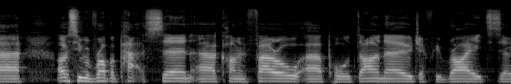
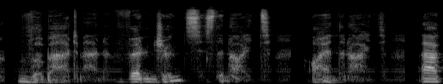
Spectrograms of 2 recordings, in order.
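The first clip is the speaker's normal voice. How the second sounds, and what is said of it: Poor Batman voice impression. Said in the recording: “my terrible Batman impression ... because I've got a much higher voice.”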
